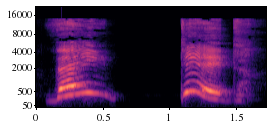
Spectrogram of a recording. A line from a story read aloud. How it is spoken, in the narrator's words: shouted everybody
